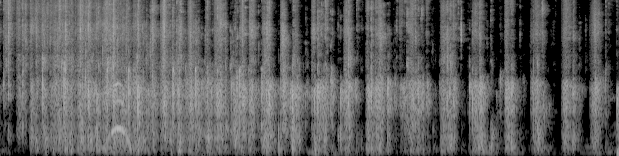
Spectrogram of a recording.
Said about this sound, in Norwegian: Skal vi gi et applaus?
